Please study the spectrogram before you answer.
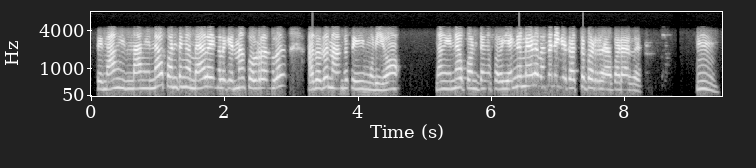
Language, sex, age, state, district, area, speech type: Tamil, female, 30-45, Tamil Nadu, Tirupattur, rural, conversation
